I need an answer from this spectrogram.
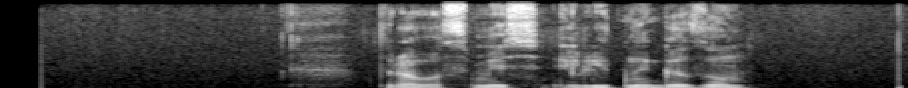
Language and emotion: Russian, neutral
